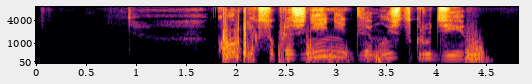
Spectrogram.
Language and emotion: Russian, neutral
